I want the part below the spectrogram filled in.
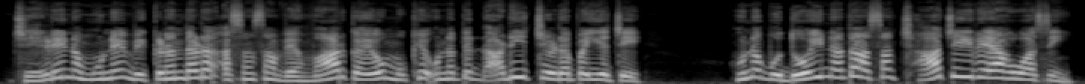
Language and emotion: Sindhi, angry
